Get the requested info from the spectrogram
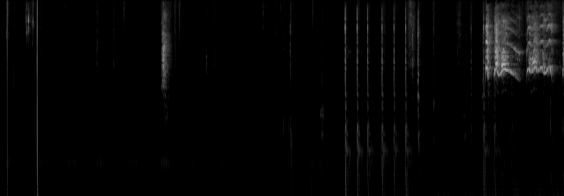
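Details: Red fox cubs being noisy in a back garden in Camden, UK, heard through a closed window: scattered knocks and a quick run of sharp ticking taps, then a final burst of shrill, wavering squeals lasting about a second and a half.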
